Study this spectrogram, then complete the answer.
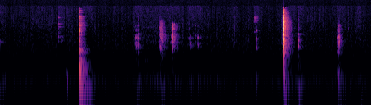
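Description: A laptop battery clicks and knocks as it is set into place.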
